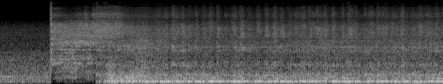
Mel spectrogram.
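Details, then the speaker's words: Oldsmobile 455 V8 crate engine for a '72 442, about 500 hp, Edelbrock aluminum heads, mechanical roller cam, Holley carb, MSD distributor, forged rotating assembly, first run-in: quick start into strong steady lumpy idle, quiet valvetrain, healthy. "show you what it sounds like before we get the March kit on here let's fire this baby up we got about 500 horsepower"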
